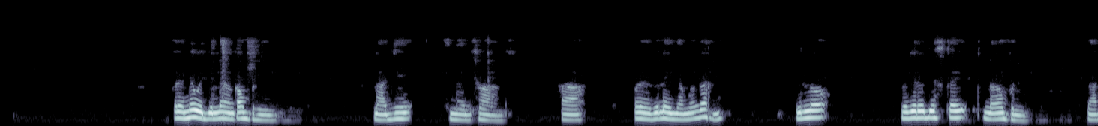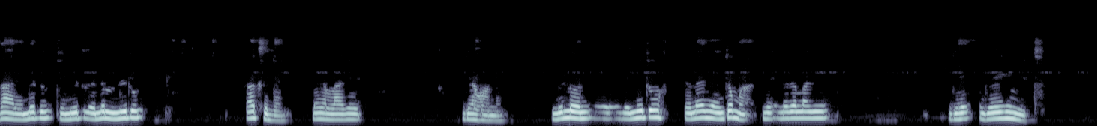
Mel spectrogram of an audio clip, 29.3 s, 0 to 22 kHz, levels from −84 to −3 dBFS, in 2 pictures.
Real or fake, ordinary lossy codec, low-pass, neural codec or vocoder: real; MP3, 96 kbps; 14.4 kHz; none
